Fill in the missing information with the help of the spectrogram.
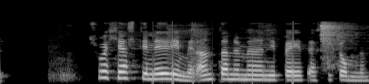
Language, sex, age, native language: Icelandic, female, 50-59, Icelandic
